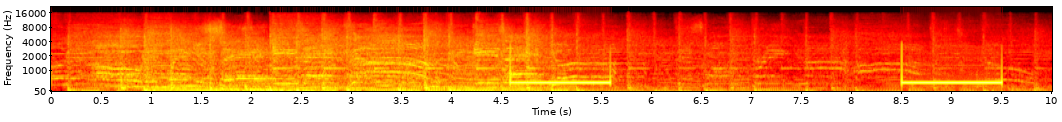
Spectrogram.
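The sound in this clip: Ringback tones while a telephone call is being placed: two long, steady, mid-pitched beeps of about one second each, separated by a few seconds and sounding over busy mixed sounds with voices.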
